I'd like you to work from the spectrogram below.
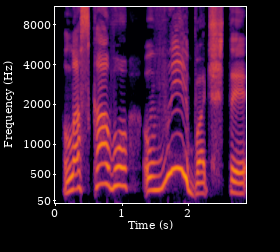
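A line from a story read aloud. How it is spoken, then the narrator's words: Laughing. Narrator (Ukrainian): засміялася вона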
